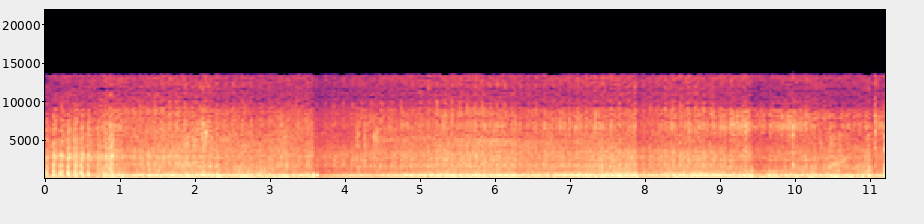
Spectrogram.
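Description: A safari vehicle on a morning game drive near a hyena den rumbles steadily as it is repositioned slightly, a continuous close engine drone with no talk.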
